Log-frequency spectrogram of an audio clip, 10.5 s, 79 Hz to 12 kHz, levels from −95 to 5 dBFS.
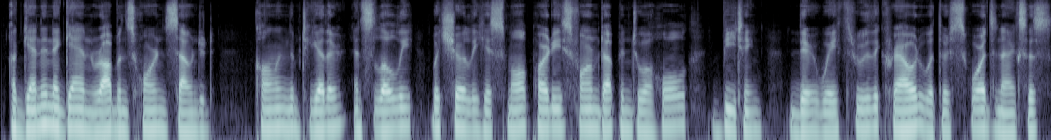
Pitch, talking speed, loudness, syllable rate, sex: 115 Hz, 185 wpm, -20 LUFS, 5.2 syllables/s, male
